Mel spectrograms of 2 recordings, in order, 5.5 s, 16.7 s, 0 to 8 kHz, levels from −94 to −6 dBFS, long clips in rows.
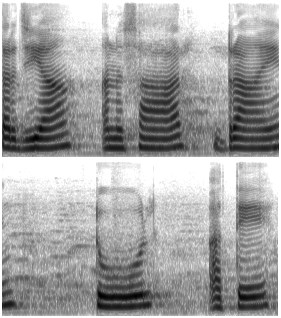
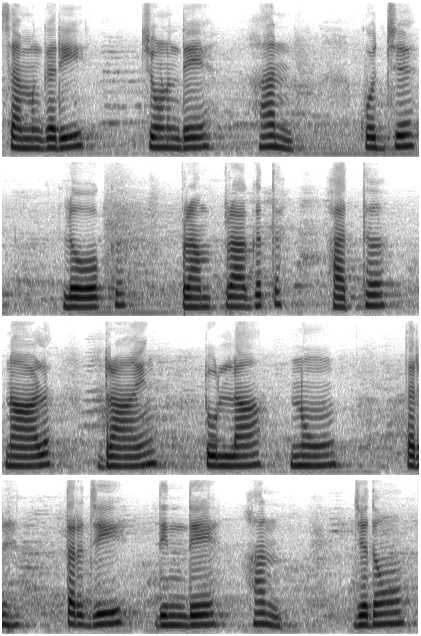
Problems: constant background noise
